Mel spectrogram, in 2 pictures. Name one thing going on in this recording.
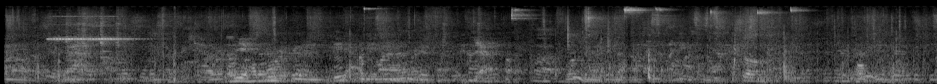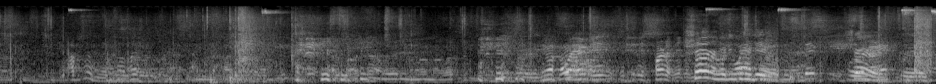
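Feet shuffle and stamp on a mat floor.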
